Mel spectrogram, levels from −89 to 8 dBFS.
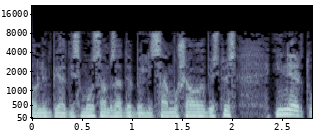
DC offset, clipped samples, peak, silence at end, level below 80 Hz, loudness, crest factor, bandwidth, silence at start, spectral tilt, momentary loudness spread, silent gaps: under 0.1%; under 0.1%; 0 dBFS; 0 s; -36 dBFS; -13 LUFS; 12 dB; 8.6 kHz; 0 s; -5.5 dB/octave; 4 LU; none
